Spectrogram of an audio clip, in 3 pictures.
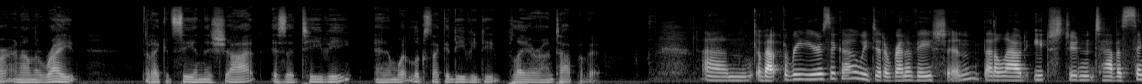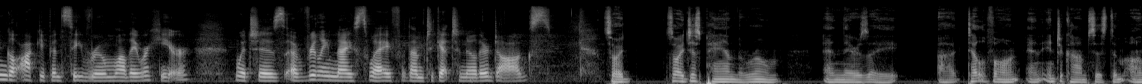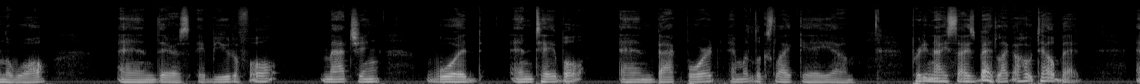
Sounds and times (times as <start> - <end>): Narration, monologue: 0.0 - 34.2.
